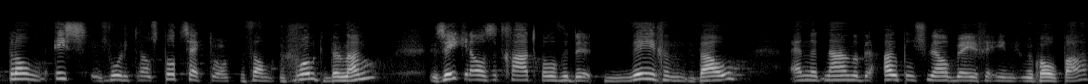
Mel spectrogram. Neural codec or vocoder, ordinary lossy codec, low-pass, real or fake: codec, 16 kHz, 0.5 kbps, X-Codec, HuBERT features, trained on general audio; none; none; fake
